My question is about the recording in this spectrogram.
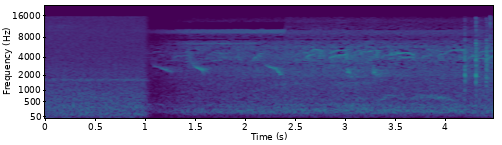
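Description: Faint outdoor ambience: several short bird chirps, each falling in pitch, over a steady low hiss. They begin after an abrupt cut about a second in; before that there is only faint hiss.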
